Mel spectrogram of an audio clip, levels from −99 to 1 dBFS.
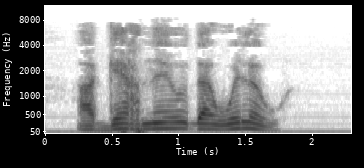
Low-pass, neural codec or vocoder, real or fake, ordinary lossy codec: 10.8 kHz; none; real; MP3, 32 kbps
